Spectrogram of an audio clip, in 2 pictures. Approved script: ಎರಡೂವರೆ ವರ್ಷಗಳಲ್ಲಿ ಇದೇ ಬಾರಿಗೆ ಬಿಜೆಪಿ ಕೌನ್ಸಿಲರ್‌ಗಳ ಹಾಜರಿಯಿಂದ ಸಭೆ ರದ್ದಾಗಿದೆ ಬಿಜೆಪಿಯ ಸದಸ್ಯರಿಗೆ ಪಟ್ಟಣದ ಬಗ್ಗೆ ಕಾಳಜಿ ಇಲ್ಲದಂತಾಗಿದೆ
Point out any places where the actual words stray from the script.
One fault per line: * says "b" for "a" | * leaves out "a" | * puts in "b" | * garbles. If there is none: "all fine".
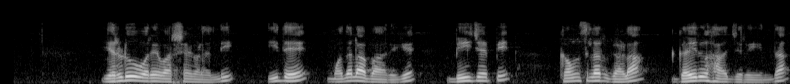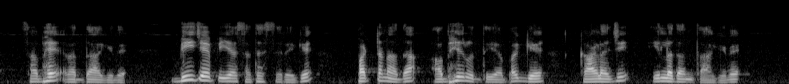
* puts in "ಮೊದಲ"
* puts in "ಗೈರು"
* puts in "ಅಭಿವೃದ್ಧಿಯ"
